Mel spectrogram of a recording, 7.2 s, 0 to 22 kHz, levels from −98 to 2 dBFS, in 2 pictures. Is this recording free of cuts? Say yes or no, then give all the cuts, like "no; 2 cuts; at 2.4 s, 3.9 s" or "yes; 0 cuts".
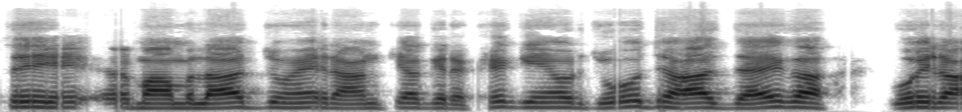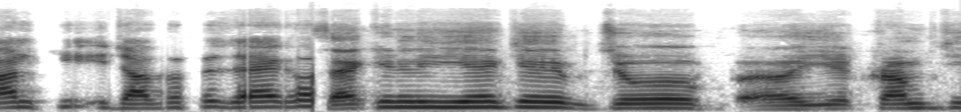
no; 1 cut; at 4.8 s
